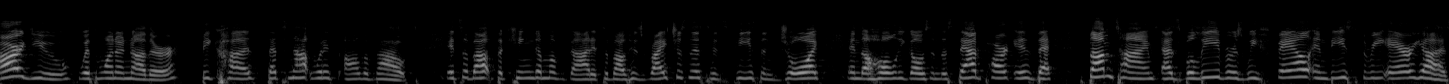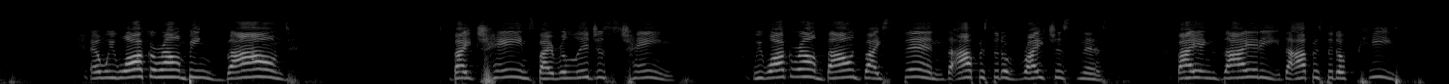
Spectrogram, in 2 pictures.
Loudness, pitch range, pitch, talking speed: -37 LUFS, 270-315 Hz, 290 Hz, 145 wpm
